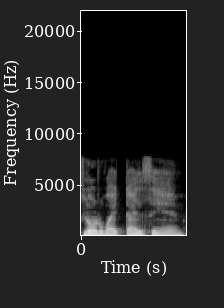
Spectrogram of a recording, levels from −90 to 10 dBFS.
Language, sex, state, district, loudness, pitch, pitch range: Hindi, female, Arunachal Pradesh, Lower Dibang Valley, -15 LUFS, 235 Hz, 225-250 Hz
